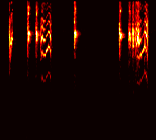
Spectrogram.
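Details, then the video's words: Female sunbird (sogok ontong) calling the male, used as a lure sound, from Pronojiwo, Lumajang: very high, thin chirps and short twittering bursts in two clusters, with quiet gaps between. "suara pikat sogok ontong betina memangil jantan"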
